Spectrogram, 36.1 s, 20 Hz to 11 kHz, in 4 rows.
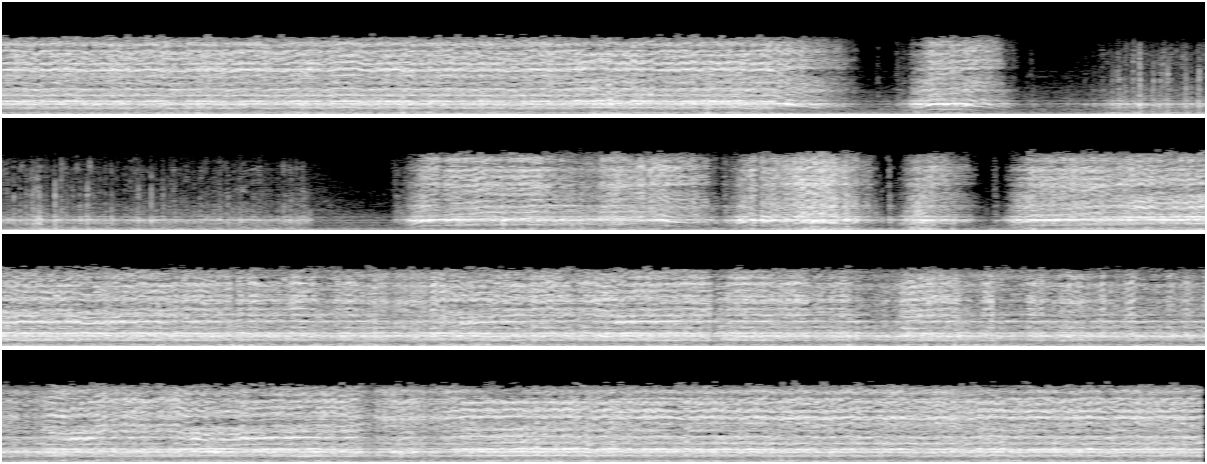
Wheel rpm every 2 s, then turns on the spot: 160, 160, 140, 30, 10, 20, 130, 50, 100, 160, 160, 160, 160, 160, 160, 160, 160, 160.
8-10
